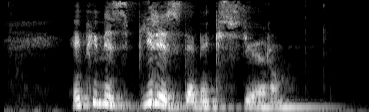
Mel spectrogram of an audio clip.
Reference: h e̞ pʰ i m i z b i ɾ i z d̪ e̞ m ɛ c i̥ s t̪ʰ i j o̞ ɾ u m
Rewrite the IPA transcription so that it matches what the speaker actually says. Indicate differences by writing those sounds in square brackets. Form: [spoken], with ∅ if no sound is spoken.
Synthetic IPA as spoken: h e̞ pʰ i m i z b i ɾ i z d̪ e̞ m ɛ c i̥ s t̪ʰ i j o̞ ɾ u m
